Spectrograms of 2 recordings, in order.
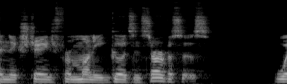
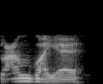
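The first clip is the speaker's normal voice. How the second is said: put-on, mock British accent; 3 dB louder than usual. Joking that a dubbed boy would speak british: put-on british accent. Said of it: "you expect him to start fucking saying shit like".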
